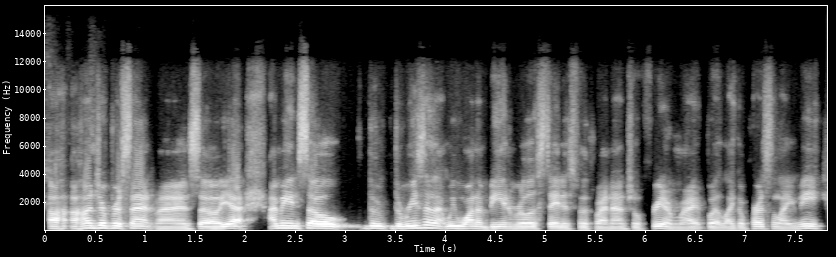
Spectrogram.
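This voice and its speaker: A man's voice: mid-range voice, fairly even intonation, a little fast, few pauses. A young man from the Bahamas, a guest in a casual interview over a video call, answering in an easygoing, agreeable way. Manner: easygoing, agreeable, many "you know"s. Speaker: guest, real estate investor.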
